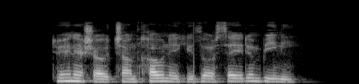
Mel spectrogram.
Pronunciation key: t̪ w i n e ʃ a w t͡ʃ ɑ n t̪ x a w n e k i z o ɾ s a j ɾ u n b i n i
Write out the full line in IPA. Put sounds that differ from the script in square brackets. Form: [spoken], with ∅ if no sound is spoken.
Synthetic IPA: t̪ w [e] n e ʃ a w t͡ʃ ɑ n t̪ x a w n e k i z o ɾ s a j ɾ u [m] b i n i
